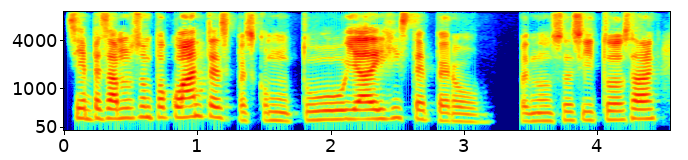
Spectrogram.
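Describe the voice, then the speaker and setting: A woman's voice: medium pitch, moderate pace, clear, resonant tone, no echo, studio quality. A woman from Guatemala, a behavior analyst, telling her career path in an interview, thoughtful and full of restarts. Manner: thoughtful, many fillers and restarts. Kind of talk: relaxed interview conversation.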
